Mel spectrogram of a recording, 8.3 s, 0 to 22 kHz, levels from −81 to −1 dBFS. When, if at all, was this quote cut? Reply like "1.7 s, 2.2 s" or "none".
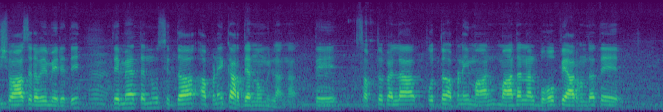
none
